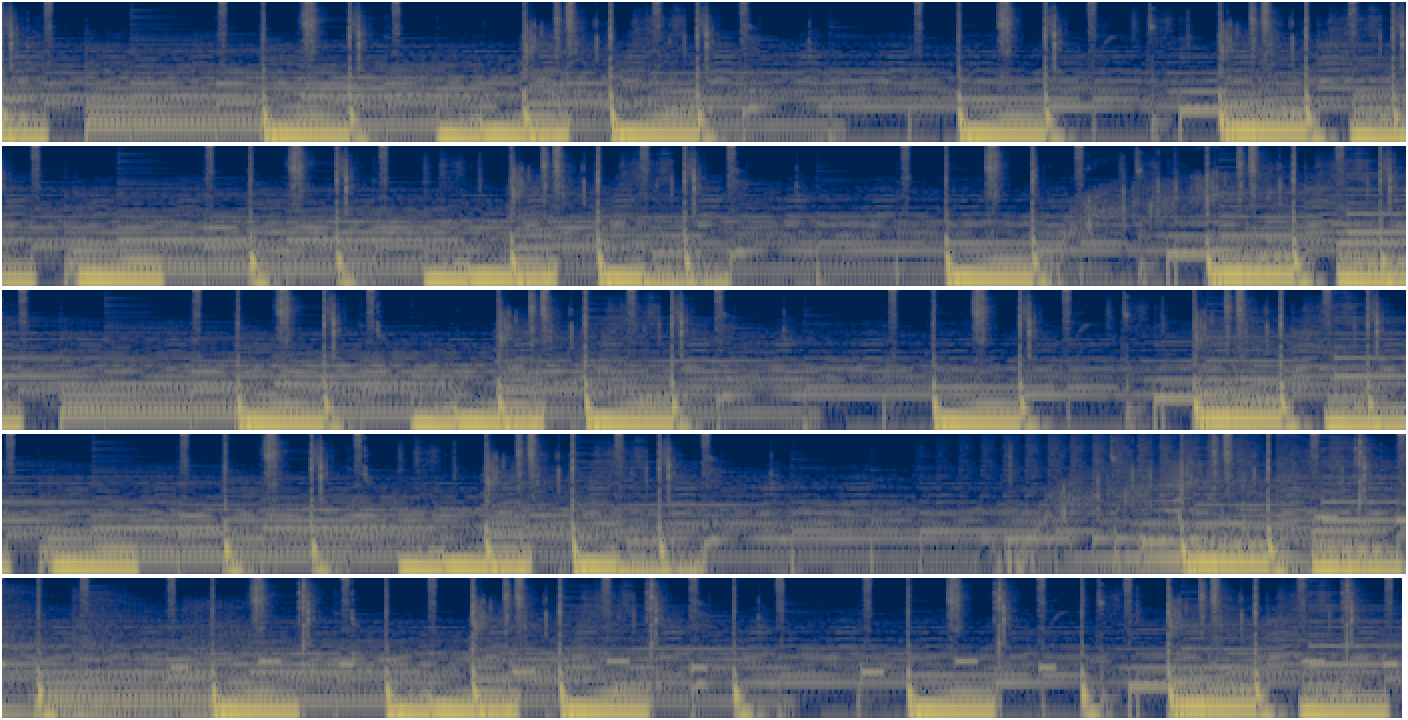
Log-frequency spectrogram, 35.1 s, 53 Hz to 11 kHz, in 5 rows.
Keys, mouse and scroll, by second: 1.6-3.6 middle drag, 3.6-5.2 right drag, 5.2-6.0 middle drag, 6.0 Tab, 6.3-8.4 middle drag, 8.4 ctrl+r, 10.5 Tab, 11.2-13.3 middle drag, 13.3 a, 13.5 a, 13.7-14.2 scroll down 2, 14.2-14.7 middle drag, 14.7 click, 15.3 click, 16.9 click, 18.0 click, 19.2-20.4 drag, 22.2 click, 23.2-25.9 drag, 25.9-27.0 scroll down 1, 27.0-28.3 scroll down 1, 28.5 click, 28.7 click, 30.3-33.4 drag, 33.4-34.0 scroll down 2, 34.6-35.0 scroll down 1.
